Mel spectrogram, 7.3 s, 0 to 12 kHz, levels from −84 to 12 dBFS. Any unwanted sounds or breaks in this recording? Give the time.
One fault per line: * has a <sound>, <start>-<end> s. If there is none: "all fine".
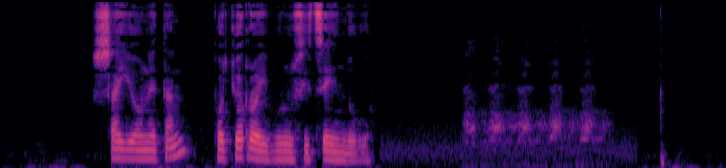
* has a bark, 4.6-6.2 s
